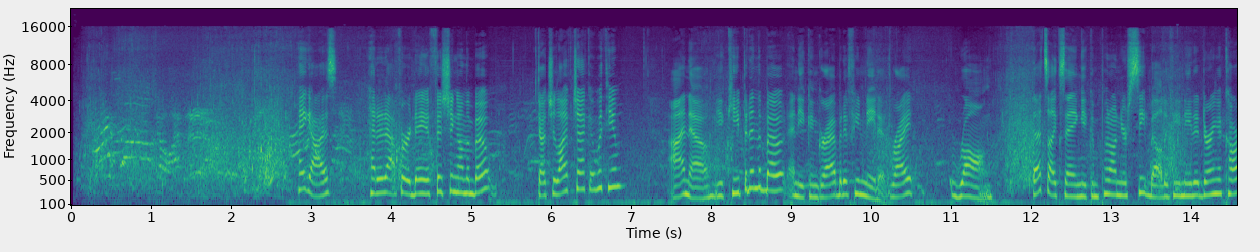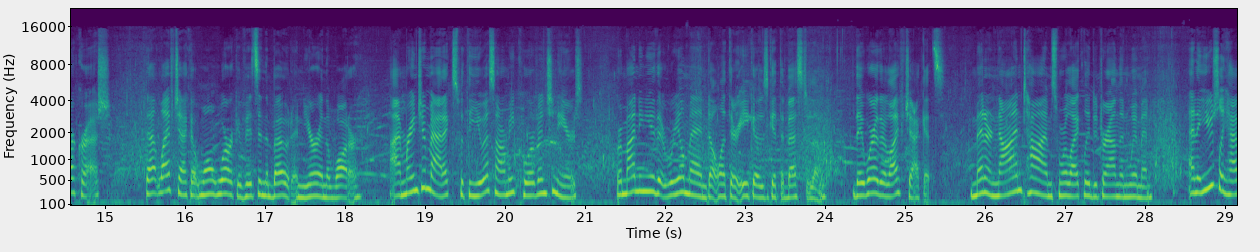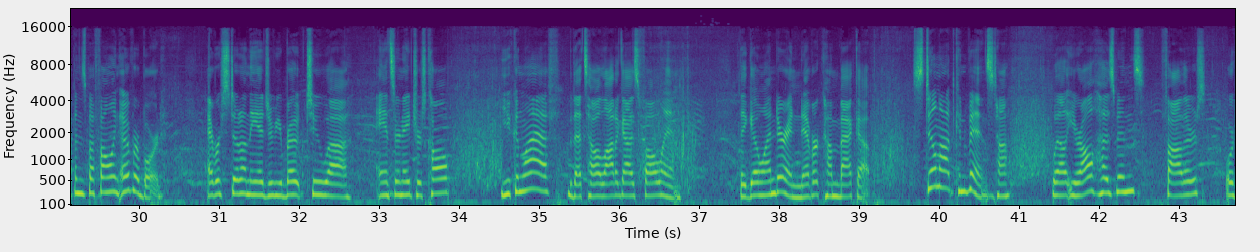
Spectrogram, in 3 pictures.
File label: Radio PSA; watersafety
